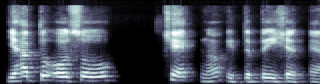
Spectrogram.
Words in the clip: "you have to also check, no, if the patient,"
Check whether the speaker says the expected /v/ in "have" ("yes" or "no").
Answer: no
